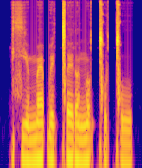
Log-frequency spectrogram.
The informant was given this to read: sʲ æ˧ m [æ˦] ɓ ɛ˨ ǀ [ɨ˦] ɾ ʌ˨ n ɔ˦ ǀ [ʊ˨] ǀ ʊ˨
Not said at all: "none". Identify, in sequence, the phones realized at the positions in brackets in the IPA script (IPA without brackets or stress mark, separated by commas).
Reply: æ˦, ɛ˦, ʊ˨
